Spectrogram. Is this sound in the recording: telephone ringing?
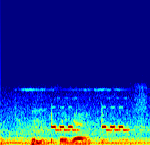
yes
